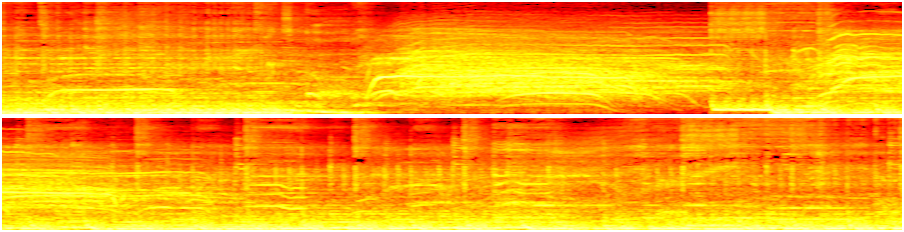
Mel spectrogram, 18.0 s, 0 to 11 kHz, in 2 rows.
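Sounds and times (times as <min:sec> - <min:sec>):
dance track over concert pa: 0:00.0 - 0:18.0.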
